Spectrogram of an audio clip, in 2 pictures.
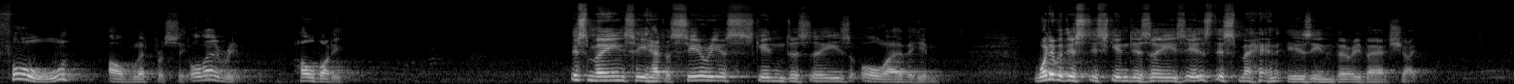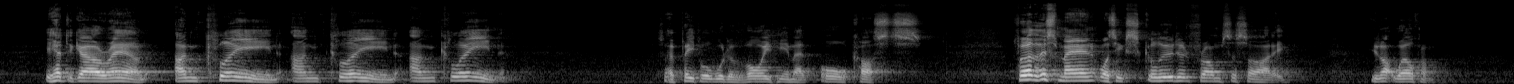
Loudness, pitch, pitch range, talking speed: -25 LUFS, 155 Hz, 130-180 Hz, 115 wpm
